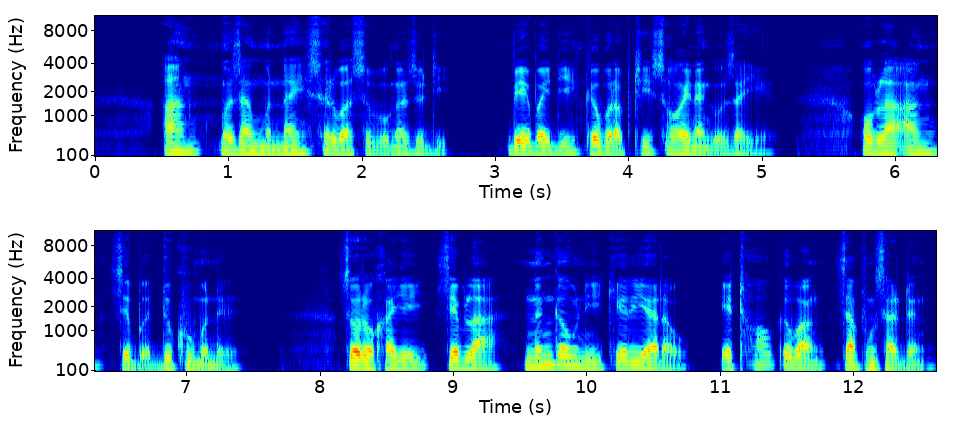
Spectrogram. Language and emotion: Bodo, sad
